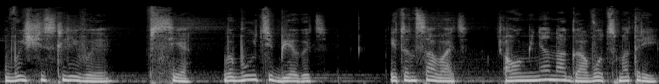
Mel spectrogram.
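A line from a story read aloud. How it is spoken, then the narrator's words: Almost angry, breaking with sobs. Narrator (Russian): почти сердитый голос срывается от рыдания, отвечает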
